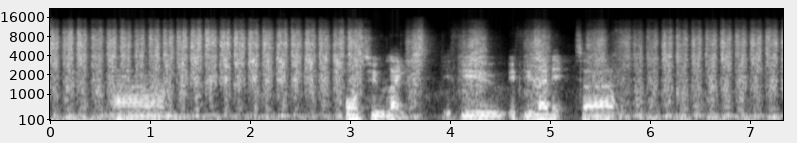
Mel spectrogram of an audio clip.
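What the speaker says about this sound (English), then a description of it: "you get a feel for when to start sanding, because you don't want to sand too early" Rapid back-and-forth sanding of fiberglass filler on motorcycle bodywork scrapes and rasps steadily and loudly, continuing while a person speaks briefly over the strokes.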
